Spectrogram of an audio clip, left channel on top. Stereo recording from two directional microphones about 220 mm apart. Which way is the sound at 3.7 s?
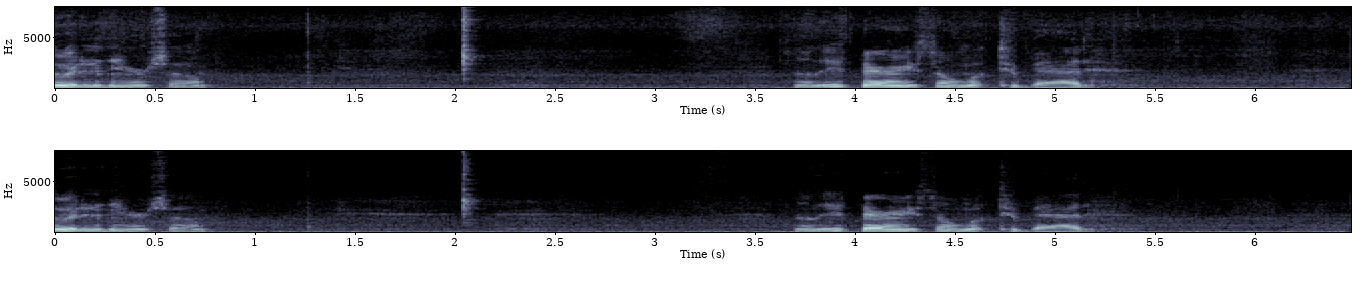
45° left (ahead or behind).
